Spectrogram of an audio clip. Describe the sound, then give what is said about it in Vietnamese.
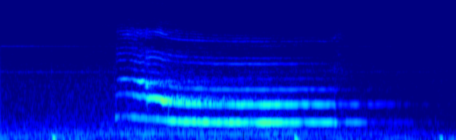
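A cat meows plaintively while sitting in a yard and looking upward. One faint, drawn-out meow, its pitch sliding gently downward, rises over a quiet background. “Ấy thế mà con mèo vẫn ngồi ở sân, ngửa mặt, đôi mắt xanh lè lè nhìn lên mà kêu lên mấy tiếng ai oán.”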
